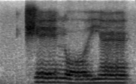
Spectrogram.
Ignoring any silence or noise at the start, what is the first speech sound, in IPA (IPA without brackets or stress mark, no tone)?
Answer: t͡ʃ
